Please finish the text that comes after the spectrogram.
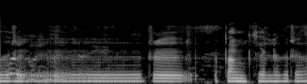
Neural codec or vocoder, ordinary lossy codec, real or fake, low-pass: none; none; real; 7.2 kHz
